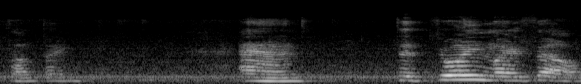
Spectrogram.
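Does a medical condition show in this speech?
Yes: cerebral palsy; cannot walk, uses wheelchair.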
